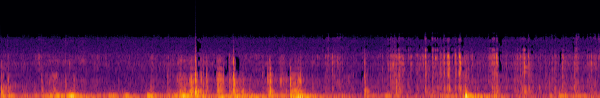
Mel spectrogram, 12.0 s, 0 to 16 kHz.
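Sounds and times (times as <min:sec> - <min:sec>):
irregular knocks and clicks: 0:00.0 - 0:12.0
wind rumble on microphone: 0:00.0 - 0:12.0.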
